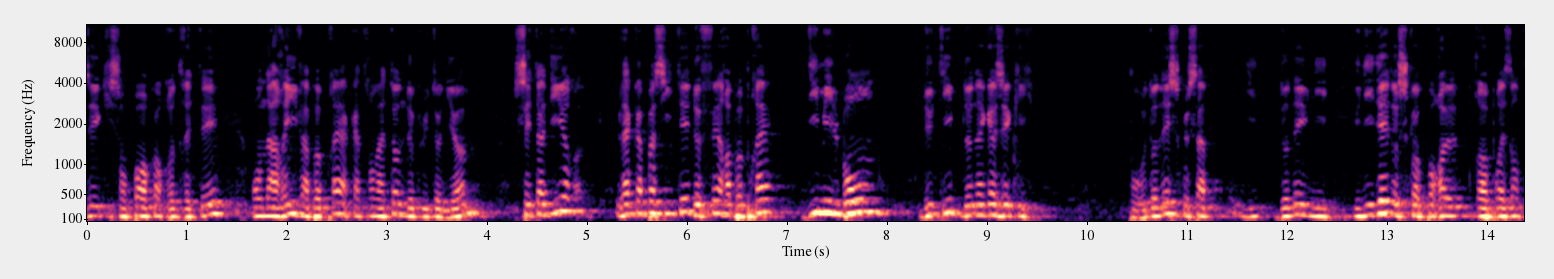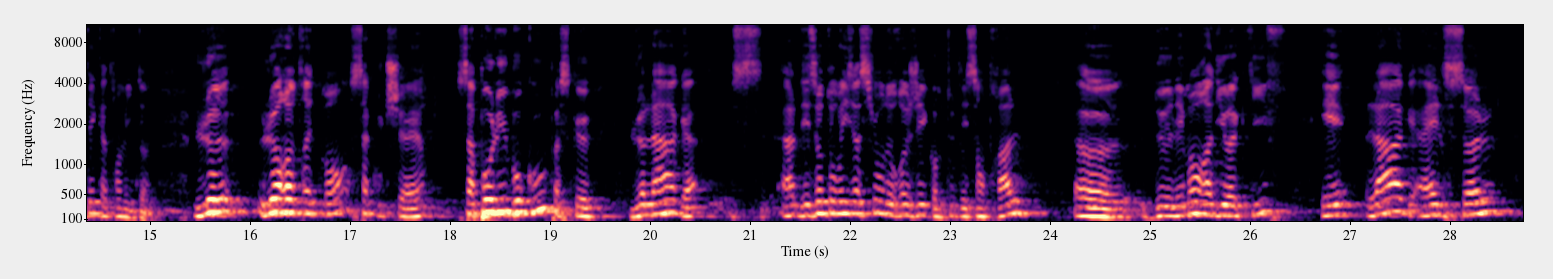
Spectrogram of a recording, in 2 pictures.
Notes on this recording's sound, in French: Soirée à la salle municipale de La Flèche : un morceau de la conférence sur le nucléaire.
